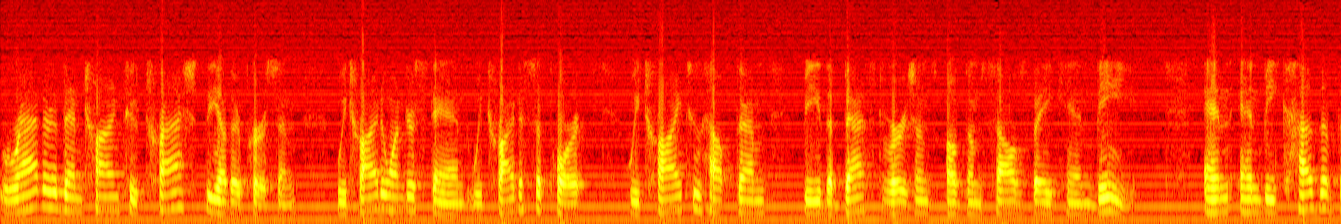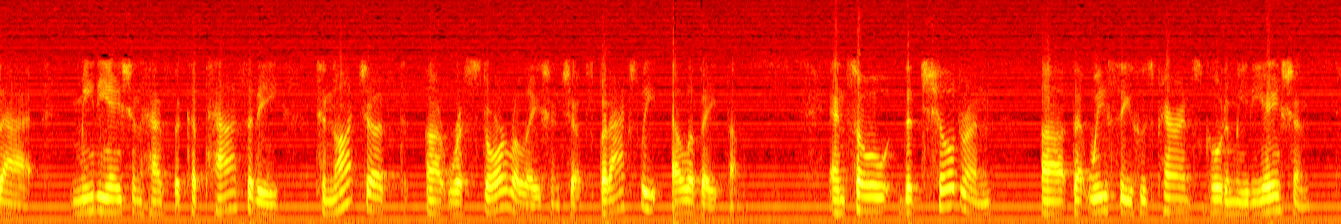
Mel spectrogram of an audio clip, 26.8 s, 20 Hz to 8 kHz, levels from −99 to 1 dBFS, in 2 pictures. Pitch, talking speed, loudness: 115 Hz, 140 wpm, -25 LUFS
